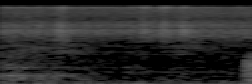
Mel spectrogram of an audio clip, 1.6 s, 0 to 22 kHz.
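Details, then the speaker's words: Presto pressure canner on a gas burner, targeted at 11 psi, climbing to 12 psi. Continuous sharp steam hiss from the regulator with a few short surges as it runs slightly over pressure, while the heat is turned down to hold it just under 12. "okay so now we're backing her down a little bit more because she's hitting 12."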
